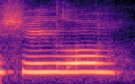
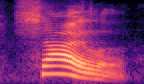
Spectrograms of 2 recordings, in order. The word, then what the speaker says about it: Shyla: Hey, Sheila. Shyla. Because that ain't spelled like Sheila. Because yours, that's Shyla. That ain't Sheila.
